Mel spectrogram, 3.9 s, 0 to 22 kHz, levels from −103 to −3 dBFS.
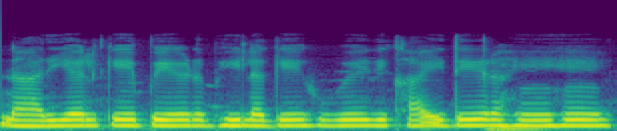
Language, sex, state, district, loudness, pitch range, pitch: Hindi, female, Chhattisgarh, Raipur, -11 LUFS, 175-180 Hz, 175 Hz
